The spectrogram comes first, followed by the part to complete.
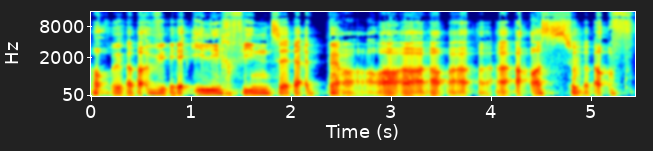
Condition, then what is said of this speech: Stuttering. Also wenn man so will, ist es natürlich so, dass mich mein Stottern in gewissen Situationen beeinträchtigt.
